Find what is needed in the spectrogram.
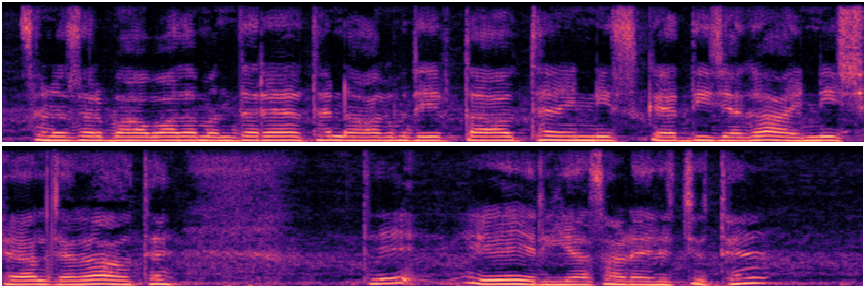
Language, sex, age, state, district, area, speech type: Dogri, female, 30-45, Jammu and Kashmir, Udhampur, urban, spontaneous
